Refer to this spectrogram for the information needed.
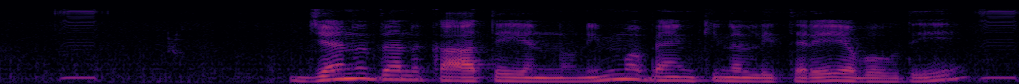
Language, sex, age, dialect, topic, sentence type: Kannada, male, 41-45, Coastal/Dakshin, banking, question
